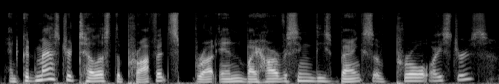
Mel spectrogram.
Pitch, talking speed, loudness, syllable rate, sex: 150 Hz, 190 wpm, -18 LUFS, 4.6 syllables/s, male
